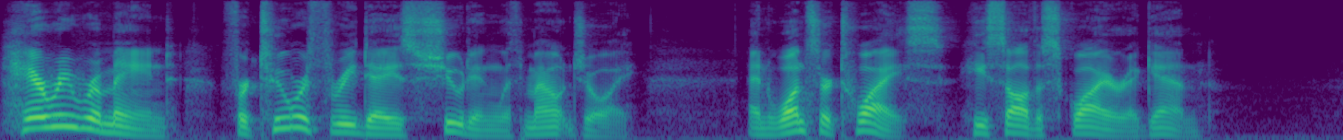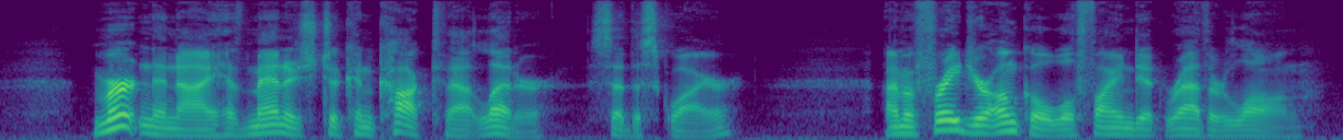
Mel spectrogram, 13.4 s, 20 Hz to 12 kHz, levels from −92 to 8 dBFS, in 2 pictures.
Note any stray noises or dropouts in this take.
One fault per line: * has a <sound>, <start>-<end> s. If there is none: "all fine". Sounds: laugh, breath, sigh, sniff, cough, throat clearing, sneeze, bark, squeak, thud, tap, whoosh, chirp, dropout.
all fine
